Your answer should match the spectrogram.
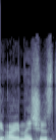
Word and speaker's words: iNaturalist: Да, ну вот эта программа iNaturalist, да, вообще так правильно произносится,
